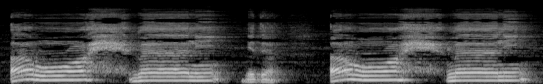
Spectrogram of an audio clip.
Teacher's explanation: Ya, ra-nya tebal ya, dan getarannya itu cuma satu getaran, ar-ra ya. Kemudian ha tipis dan rakhawah.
